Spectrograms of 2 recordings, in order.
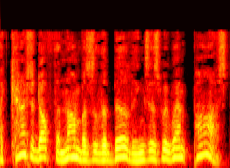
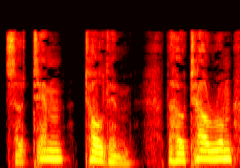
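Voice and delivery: ordinary delivery, nothing marked

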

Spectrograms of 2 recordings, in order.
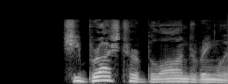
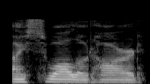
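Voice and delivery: usual speaking voice

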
